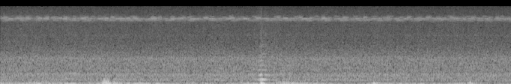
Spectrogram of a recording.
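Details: Honey bees around a Flow Hive during honey extraction that causes the bees no stress. A low, rumbling drone carries several dull thumps and handling knocks, one sharp knock near the middle, and a steady high whine in the background.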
